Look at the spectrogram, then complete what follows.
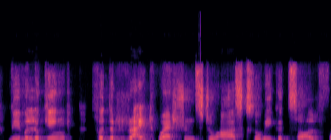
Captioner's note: none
